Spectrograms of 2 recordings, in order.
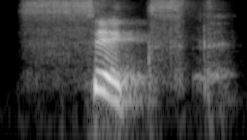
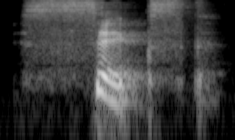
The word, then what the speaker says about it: sixth: pronounce this word sixth sixth sixth sixth okay so this is quite a difficult word we have an x x is um pretty rare in English we have an X and we have th so all right six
